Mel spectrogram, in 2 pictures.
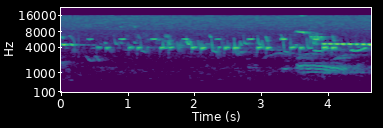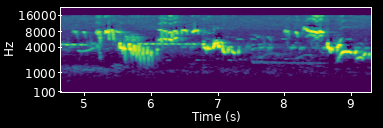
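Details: A European robin sings in nature: high, thin, wavering phrases, some sweet and drawn out, others quick trills, with short pauses between bursts; faint background chirps.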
